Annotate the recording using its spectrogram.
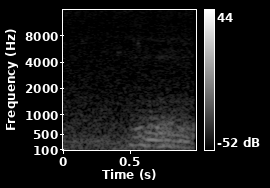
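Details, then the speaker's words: A dog sleeping in the room gives a low, rumbling snore that was at first mistaken for stomach growling; harmless snoring during rest. "my stomach growling that's the dog snoring. It's the dog. He's waiting for his turn to be on camera. So anyway I don't know if you could hear that but it's so funny he snores."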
